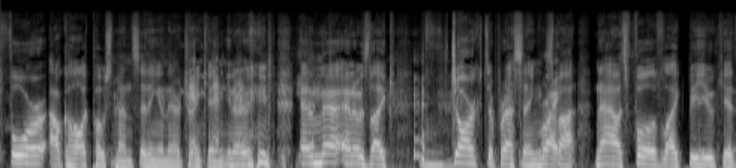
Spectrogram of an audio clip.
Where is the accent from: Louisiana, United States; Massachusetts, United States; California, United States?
Massachusetts, United States; Cambridge; also born or lived in Falmouth; I grew up in Cambridge.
